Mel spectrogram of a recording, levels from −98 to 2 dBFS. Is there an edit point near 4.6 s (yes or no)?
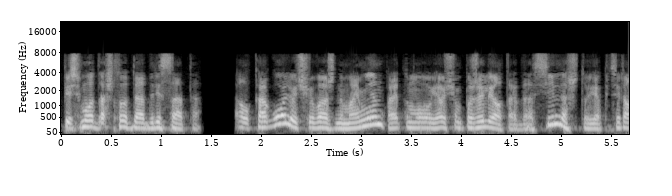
no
